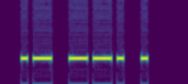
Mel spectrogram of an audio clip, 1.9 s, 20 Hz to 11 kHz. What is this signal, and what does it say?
Morse code, heard as a keyed tone, about 20 wpm, 1000 Hz. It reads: AGE
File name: qotdfiles / 20wpm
